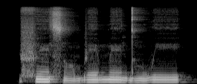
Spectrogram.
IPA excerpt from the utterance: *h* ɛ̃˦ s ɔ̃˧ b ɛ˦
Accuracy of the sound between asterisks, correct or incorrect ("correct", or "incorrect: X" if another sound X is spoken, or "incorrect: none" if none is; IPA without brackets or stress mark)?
incorrect: f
